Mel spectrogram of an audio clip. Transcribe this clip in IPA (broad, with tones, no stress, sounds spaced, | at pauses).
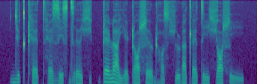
d y˦ t ʈʰ ɛ˨ t̪ʰ ɛ˨ z i˦ s d r ɘ˦ ç | ʈ ɛ˦ ɳ a˨ j e˨ ʈ ɒ˦ ɬ ɘ˨ ʊ̯ ɖʱ ɒ˨ s ç y˦ ɽ a˦ t ɽ ɛ˦ t i˦ ç ɒ˦ ɬ i˨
